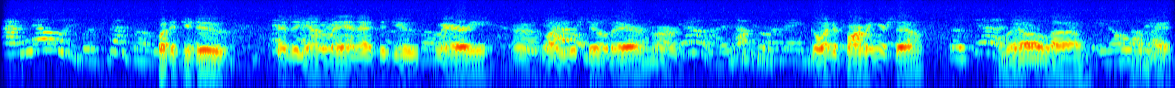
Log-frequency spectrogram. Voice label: Oral history with 80 year old white male Marked Tree Arkansas, american english dialect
